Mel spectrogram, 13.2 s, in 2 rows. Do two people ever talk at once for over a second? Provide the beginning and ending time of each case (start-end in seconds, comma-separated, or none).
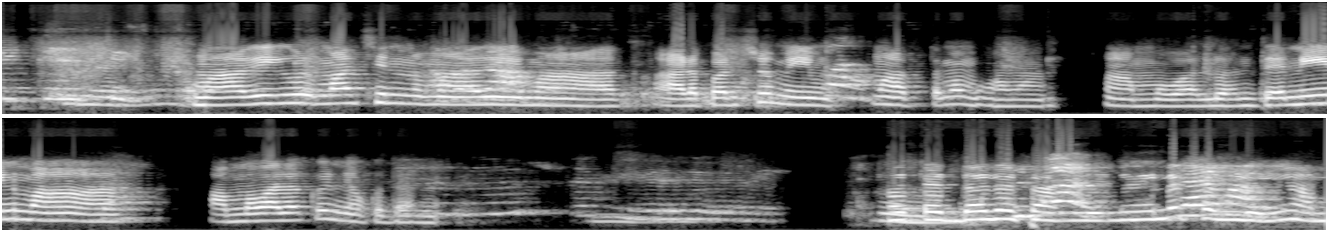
none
